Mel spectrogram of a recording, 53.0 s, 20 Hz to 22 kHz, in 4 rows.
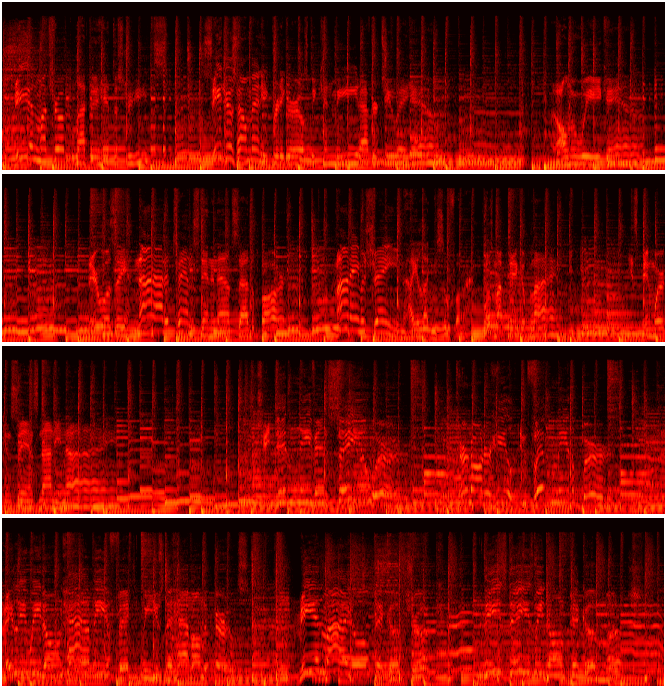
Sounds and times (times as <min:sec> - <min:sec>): Music: 0:00.0 - 0:53.0.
